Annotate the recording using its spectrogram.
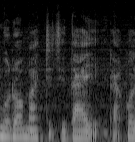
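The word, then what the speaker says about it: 室町時代: 훈독으로 읽을 때는 무로마찌지다이라고 읽습니다.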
